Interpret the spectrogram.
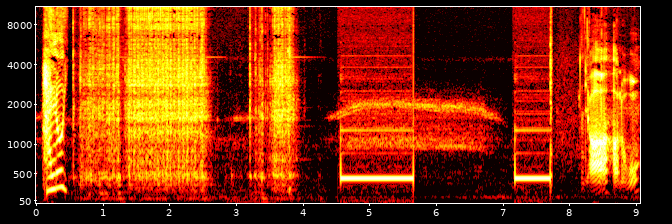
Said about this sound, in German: Wir nehmen den Telefonjoker und rufen Yesterplay an.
